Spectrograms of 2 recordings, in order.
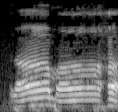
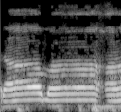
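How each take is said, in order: First: "রা, মা" drawn out, "হা" cut short; short final vowel. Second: "রা, মা, হা" with all three vowels drawn out; wrongly long final vowel. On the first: Teacher showing students just this much, "হা" kept short after long রা, মা. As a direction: hold "রা" and "মা" long, stop "হা" quickly. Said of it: "ব্যাস এতটুকু". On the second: Teacher warning students against this, "হা" wrongly dragged long. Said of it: "হাটা কিন্তু আর দীর্ঘ হবে না, এরকম না". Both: Shown as a demonstration.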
